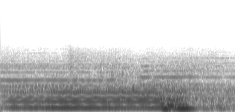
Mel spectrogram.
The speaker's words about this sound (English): It's cool, quiet, except for the monotonous moan of the foghorn down at the point near San Quentin Prison.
